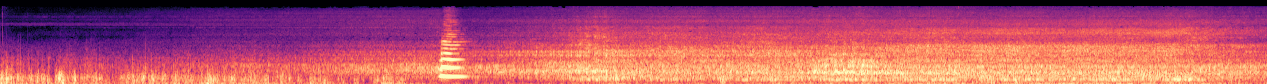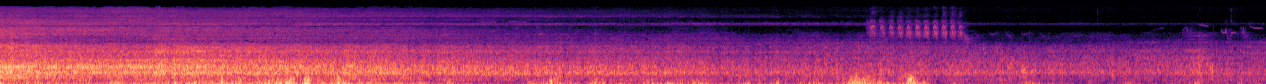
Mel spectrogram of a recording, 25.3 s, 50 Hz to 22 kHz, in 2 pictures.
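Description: A PKP Intercity Pendolino (ED250) high-speed electric train gives one short horn blast, then passes at speed. A rush of air and wheels on the rails swells, holds for several seconds and fades away as the train recedes. Low wind noise is on the microphone before it arrives.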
